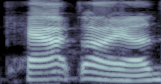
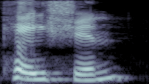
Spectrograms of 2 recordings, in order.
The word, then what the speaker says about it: cation: a cat ion okay cation CA tion that's the name for a positive ion it's not pronounced ocation it's pronounced cat ion because it comes from an electrochemistry word called the cathode and ion a ni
